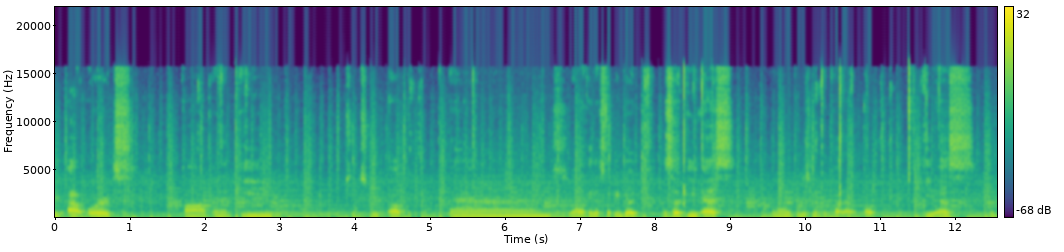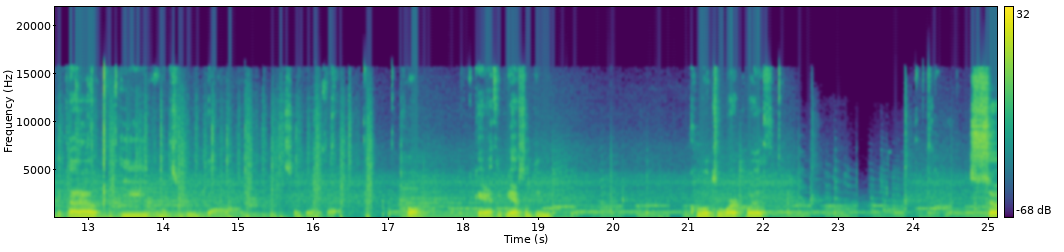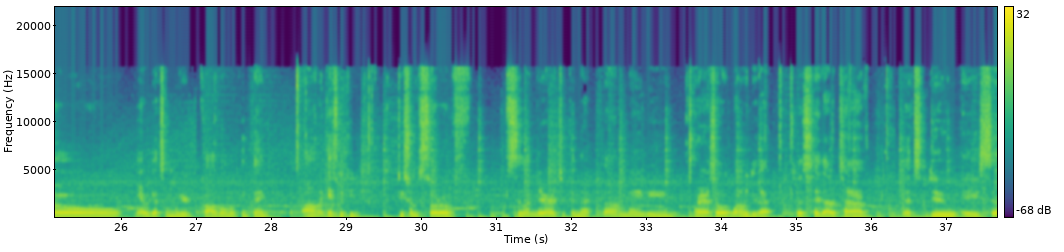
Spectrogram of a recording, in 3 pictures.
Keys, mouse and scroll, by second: 2.0 e, 4.7 middle click, 8.0 e, 10.1 e, 11.0 e, 12.8 e, 16.3 middle click, 22.1 scroll up 1, 22.3-23.6 scroll down 5, 23.6 middle click, 27.1 scroll down 2, 27.4-28.1 scroll up 2, 28.1 scroll up 2, 28.2 shift+middle click, 29.7 middle click, 34.4 Tab, 35.3 shift+a.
